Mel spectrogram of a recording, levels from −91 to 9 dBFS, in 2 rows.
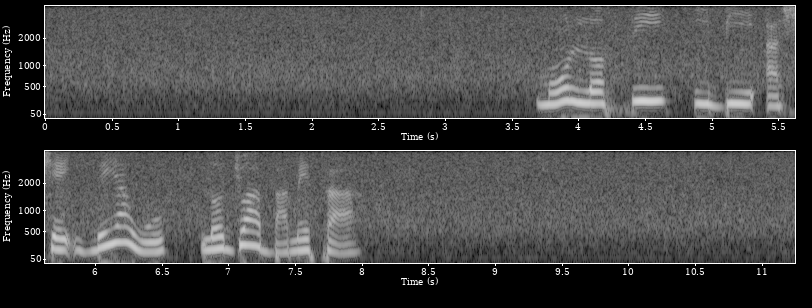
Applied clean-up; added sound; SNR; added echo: none; Water; 16 dB; none.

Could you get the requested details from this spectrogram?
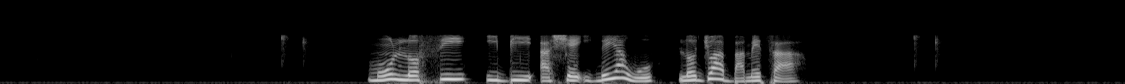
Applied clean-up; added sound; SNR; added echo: none; none; none; none.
